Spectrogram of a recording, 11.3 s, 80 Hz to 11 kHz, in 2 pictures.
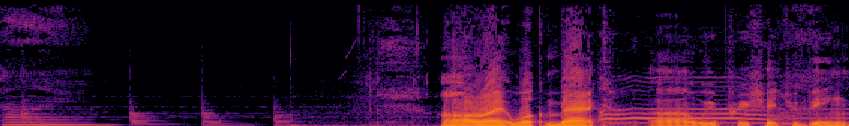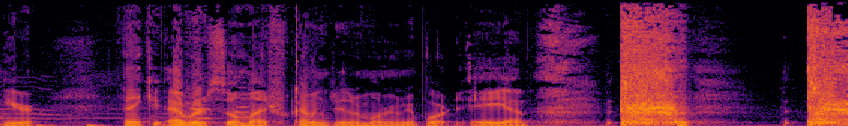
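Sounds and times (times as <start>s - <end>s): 
speech: 2.9s - 11.3s
person clearing throat: 9.7s - 11.3s
person coughing: 9.7s - 11.3s.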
